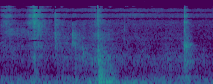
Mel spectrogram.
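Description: Near silence with three faint clicks, the loudest about a second in: handling noise of a flat iron and hair as a lock is sectioned and clamped.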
